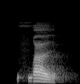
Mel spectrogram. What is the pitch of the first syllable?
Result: falling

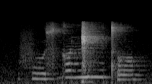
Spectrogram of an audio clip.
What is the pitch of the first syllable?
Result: low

